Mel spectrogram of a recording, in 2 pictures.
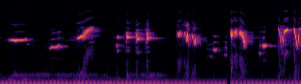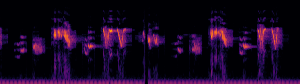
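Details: Varied bushlark song made of sharp chirps, downward-slurred notes and short clipped trills, each phrase about half a second apart, high and clear with no other sounds.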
